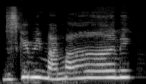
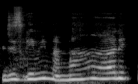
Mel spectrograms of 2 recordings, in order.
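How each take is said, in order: First: MONEY sung loud and playful, "me" punched; hammed-up party mom shouting "Just give me my money"; mock dance line. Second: Said in the usual way. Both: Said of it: "y'all should have seen me all in the TikTok videos".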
